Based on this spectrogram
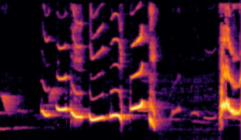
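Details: Oriental magpie-robin, or kacer, singing for a training track: a chain of pure whistled notes wavering around mid pitch, then a short burst of two rougher notes, a pause, and one final bright whistled phrase.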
